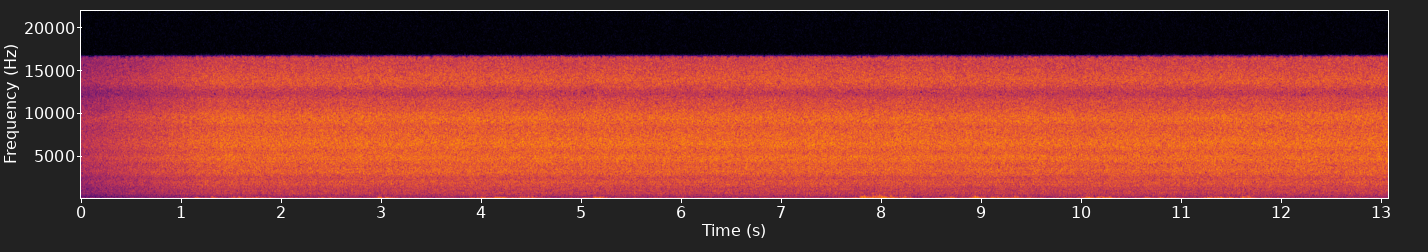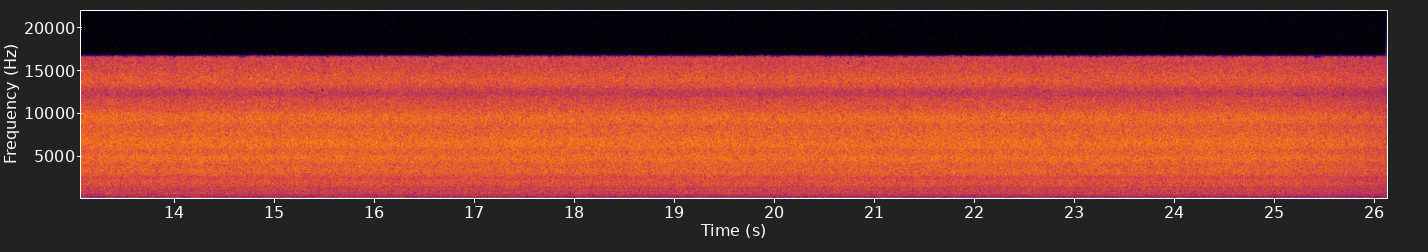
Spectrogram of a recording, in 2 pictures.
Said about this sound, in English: As well as taking in the coastal path and bird watching observatory at Long Nab, he also took to Whitby and Maybeck, where he captured the sounds of falling Foss waterfall.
